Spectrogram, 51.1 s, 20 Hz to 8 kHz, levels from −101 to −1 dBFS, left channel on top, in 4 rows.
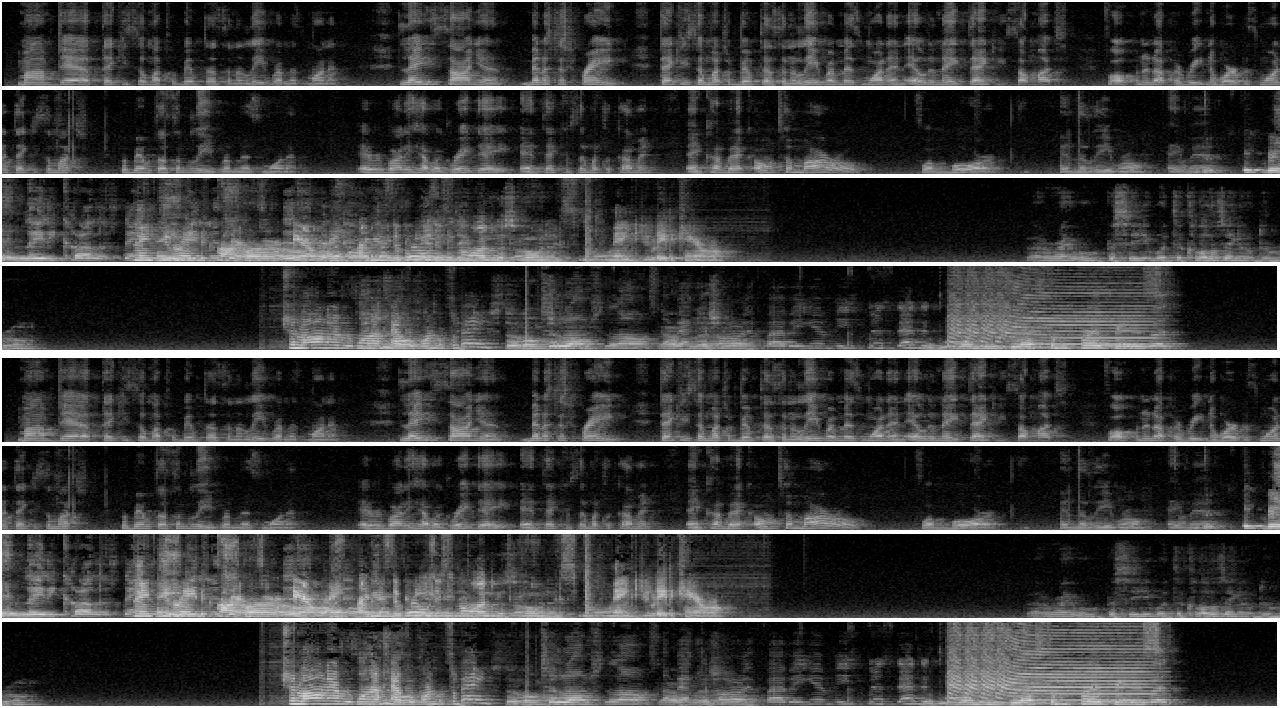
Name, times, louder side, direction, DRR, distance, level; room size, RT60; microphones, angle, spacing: voice 1, 0.2-3.3 3.7-10.6 11.0-13.6 14.0-15.7 16.3-19.3 19.6-21.3 22.0-22.7 23.3-24.9 44.4-45.1 45.3-45.6 47.0-47.2, left 1 dB, 10° left, 1.4 m, -41 dB
voice 2, 24.5-24.9 25.7-29.1 43.7-47.5 47.8-48.0 49.2-50.0, right 1 dB, 15° right, 2.0 m, -36 dB
voice 3, 25.2-25.8 27.1-31.9 47.5-50.0, right 2 dB, 85° right, 2.1 m, -30 dB
voice 4, 26.9-28.1 28.4-30.5 31.4-32.8 41.1-43.2 47.8-49.9, right 4 dB, 45° right, 1.5 m, -28 dB
voice 5, 28.6-31.2 35.8-38.7 41.9-43.0 43.4-44.2 44.9-46.0, left 2 dB, 85° left, 3.0 m, -36 dB
24.0 x 20.0 x 2.6 m
head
